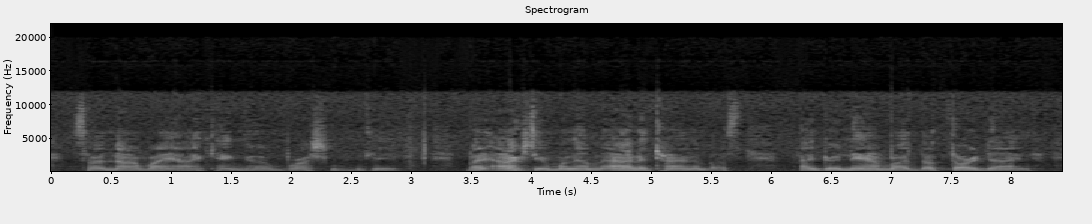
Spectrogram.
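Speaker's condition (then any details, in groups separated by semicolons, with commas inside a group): ALS; about 26 years since diagnosis, finger-to-nose test only sometimes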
